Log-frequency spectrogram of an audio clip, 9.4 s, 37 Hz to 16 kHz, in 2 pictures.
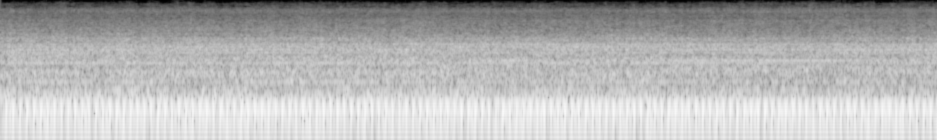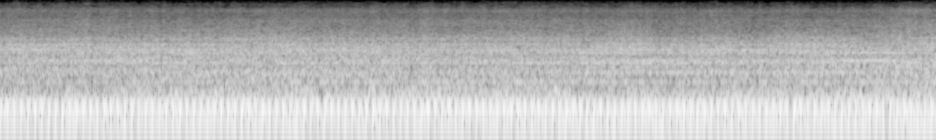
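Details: Generac Guardian 16kW standby generator, refurbished after exploded battery, running on gas under close to 6,000 W heater load: deep steady drone holding constant even note, no surging or stumbling; didn't even hesitate, healthy.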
